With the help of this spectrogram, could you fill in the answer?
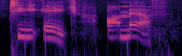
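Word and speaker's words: אמת: And this word is faithfulness, and it is pronounced E-M. I can never remember that. E-M-T-H, I think. E-H-M. Okay, E-H-M-E-T-H. Ameth.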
